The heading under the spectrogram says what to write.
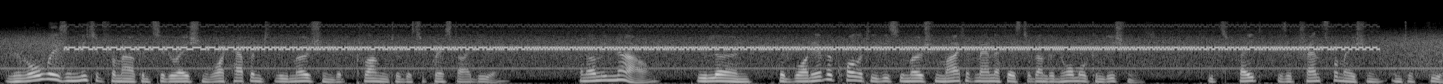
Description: NAVTEX (SITOR-B), 100 baud, 170 Hz shift, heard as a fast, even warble, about 2050 Hz centre, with radio static, a steady whistle near 750 Hz and speech in English. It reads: ZCZC KL15 NAV WARNING 187. BUOY IN PSN 20-31N 056-44E UNLIT. NNNN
